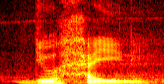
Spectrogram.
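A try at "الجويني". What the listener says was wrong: Juwai. Bukan Juha. Juwai.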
